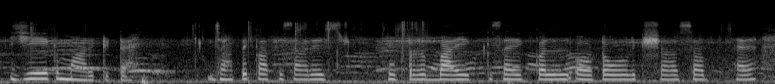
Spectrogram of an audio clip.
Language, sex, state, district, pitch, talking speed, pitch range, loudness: Hindi, female, Uttar Pradesh, Muzaffarnagar, 225 Hz, 115 wpm, 220-235 Hz, -27 LUFS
